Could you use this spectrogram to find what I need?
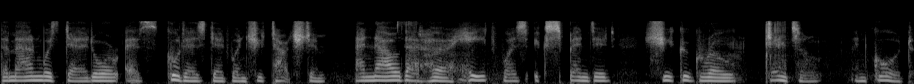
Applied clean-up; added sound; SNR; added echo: neural mask model Resemble Enhance denoiser.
